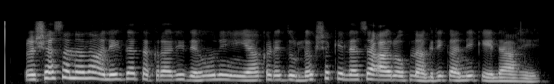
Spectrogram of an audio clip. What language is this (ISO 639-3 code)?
mar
